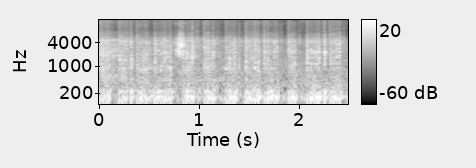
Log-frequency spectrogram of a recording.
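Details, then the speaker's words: Rough 0°F cold start that has trouble catching: lumpy, uneven rapping pulses about five a second over a heavy low rumble, compared to a rotary, as the frozen engine runs rough and misfires. "oh you poor car oh [Music] hey so sorry it does not want to let go take that sounds terrible sounds like a rotary rap rap rap rapping rotary"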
